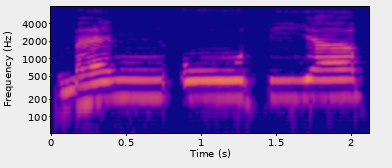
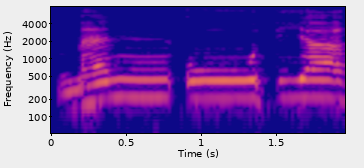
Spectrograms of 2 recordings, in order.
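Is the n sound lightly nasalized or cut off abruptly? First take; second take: nasal; nasal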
